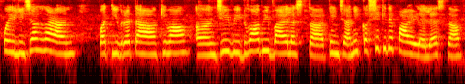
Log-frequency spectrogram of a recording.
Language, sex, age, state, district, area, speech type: Goan Konkani, female, 18-30, Goa, Quepem, rural, spontaneous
